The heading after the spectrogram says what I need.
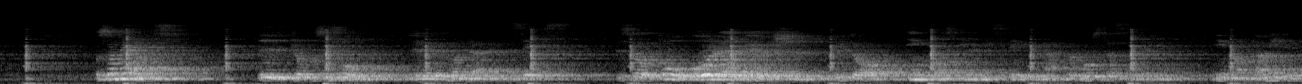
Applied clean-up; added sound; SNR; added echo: none; Tick-tock; 16 dB; reverberation time 2.2 s.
